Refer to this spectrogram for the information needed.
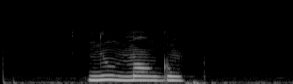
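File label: "nous mangeons" French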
